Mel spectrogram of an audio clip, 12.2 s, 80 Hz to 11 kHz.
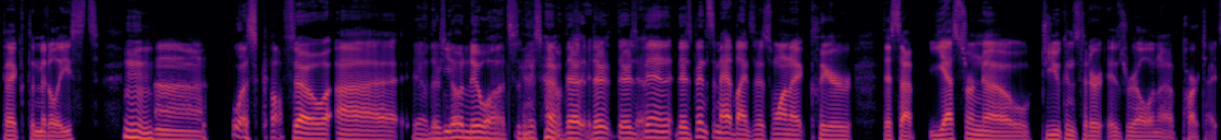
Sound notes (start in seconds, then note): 5.0 chuckles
